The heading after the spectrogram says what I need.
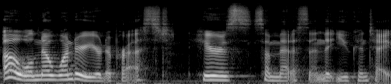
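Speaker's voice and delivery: ordinary delivery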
